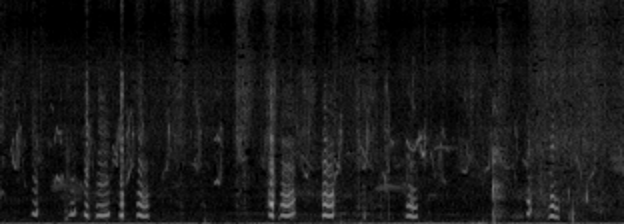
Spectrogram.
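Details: Grey francolin chicks at feeding time, uttering loud, clipped chirps in short clusters with brief pauses between them.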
